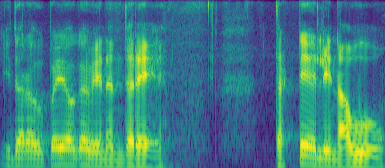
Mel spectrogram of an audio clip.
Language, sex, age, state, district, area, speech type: Kannada, male, 18-30, Karnataka, Tumkur, urban, spontaneous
